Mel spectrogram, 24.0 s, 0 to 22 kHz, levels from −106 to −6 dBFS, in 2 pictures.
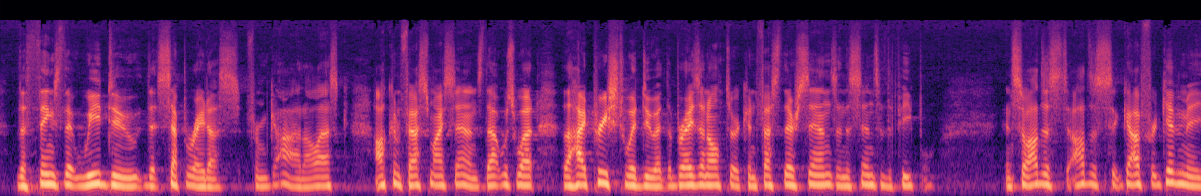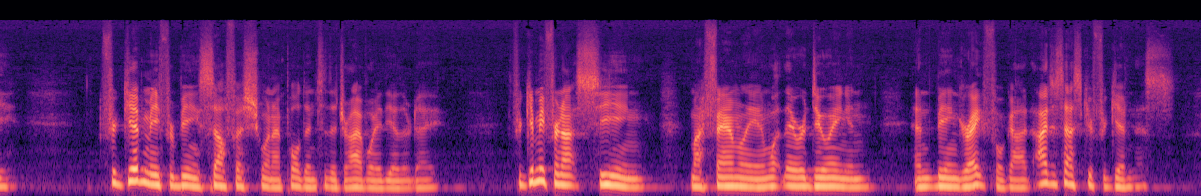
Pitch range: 130-155 Hz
